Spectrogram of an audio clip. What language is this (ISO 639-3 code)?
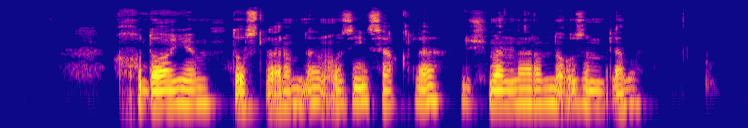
uzb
